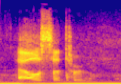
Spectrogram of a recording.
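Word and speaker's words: Ásatrú: of different guises is Aosatru, to use the modern Icelandic pronunciation of that word, which seems to be most common among practitioners of the religion.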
